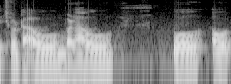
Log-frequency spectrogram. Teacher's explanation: इन चार स्वरों का जब उच्चारण करेंगे तो आपका जो ओठ है एक वृताकार आकार लेता है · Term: वृत्त मुखी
